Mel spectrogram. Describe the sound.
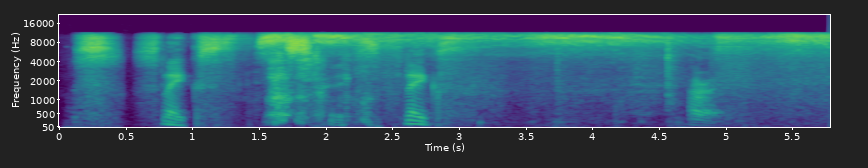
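Someone imitates a snake with several drawn-out, breathy hisses, fairly loud, mixed in with short voiced vocal sounds.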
